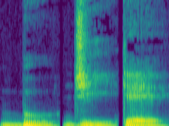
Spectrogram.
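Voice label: "bujike", concatenated syllables; Affixing experiment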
